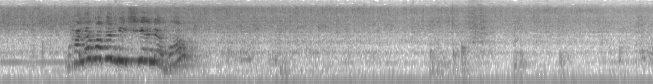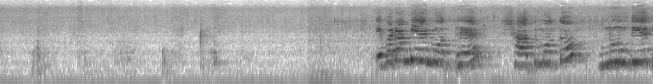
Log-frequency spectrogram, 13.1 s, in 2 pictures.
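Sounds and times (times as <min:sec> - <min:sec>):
spice paste sizzling in oil: 0:00.0 - 0:13.0
wooden spatula scraping pan: 0:02.2 - 0:09.1.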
